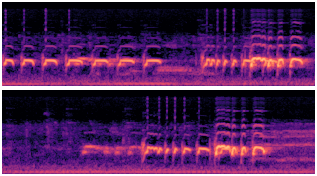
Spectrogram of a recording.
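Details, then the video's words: Zebra dove of the local type, heard as a lure recording meant to prompt other doves to sing. Fast strings of short, clipped coos run in quick rhythmic runs, with two louder bursts breaking through, and low hum beneath. "Suara pancingan burung perkutut lokal gacor"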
